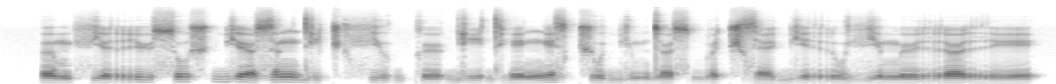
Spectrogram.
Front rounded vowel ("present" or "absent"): present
